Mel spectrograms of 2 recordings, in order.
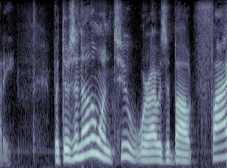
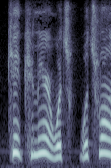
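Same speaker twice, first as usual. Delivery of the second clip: put-on higher-pitched call to a child; imitated concerned neighbor; 9 semitones higher than usual. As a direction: lightly act out a man calling a kid over. Concerned neighbor calls lost child.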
